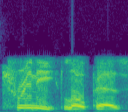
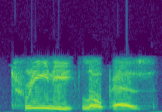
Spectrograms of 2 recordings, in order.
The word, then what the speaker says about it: Trini Lopez: Howie, it's not Trini Lopez. It's pronounced Trini Lopez.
